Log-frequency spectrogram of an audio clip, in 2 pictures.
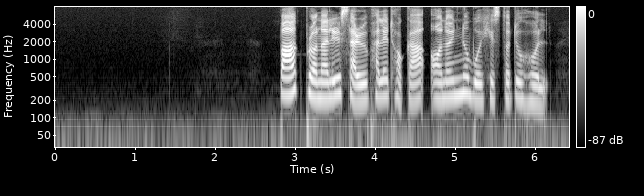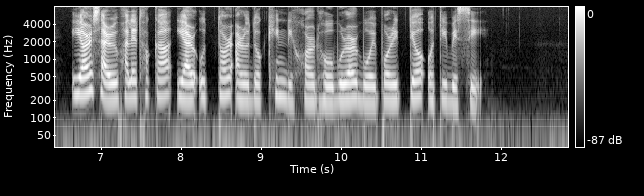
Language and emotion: Assamese, neutral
